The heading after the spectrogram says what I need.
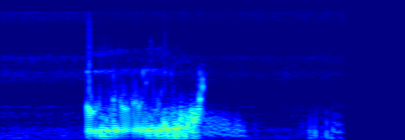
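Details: Lemo's ordinary stomach growling (borborygmi): a loud bubbling gurgle lasting about a second, then faint rumbles.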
